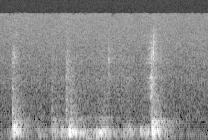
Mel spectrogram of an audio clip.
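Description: Faint, irregular knocks and thumps of a color guard's footsteps and flagstaffs on a wooden stage, about four in all, the sharpest about a second and a half in.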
